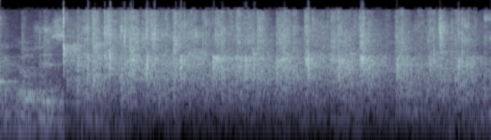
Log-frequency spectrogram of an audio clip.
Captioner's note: applause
